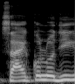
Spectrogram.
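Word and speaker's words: psychology: सी number हो जाएगा साइकोलॉजी में पहला अक्षर आपका जो बी होता है साइलेंट रहता है याद रखिएगा अगला देखिए क्या है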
